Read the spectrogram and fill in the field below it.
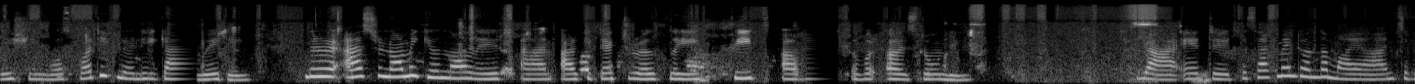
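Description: From the start to 3.26 s, speech suppressed in double talk is likely at work: the echo canceller, unable to tell the local talker from loudspeaker echo while both sides speak, turns the whole signal down. The speech sinks by about 15 dB, thins out and breaks into patches.

Within that stretch come three short concealed packet losses, at 1.45 to 1.49 s, 1.55 to 1.59 s and 1.59 to 1.63 s. Each time about 20 ms of audio missed the decoder, and the receiver patched the gap by extending the preceding sound before blending back. Each is heard as a quick smear or wobble, and the last two run together into one slightly longer blur.

A likely long network dropout follows from 1.71 to 1.99 s, when about 260 ms failed to arrive. The receiver stretches the last sound across the whole gap as a buzzy, fading continuation with no silent stretch, and the speech resumes with that portion gone.

Double-talk suppression likely returns from 3.42 to 7.38 s, now the deepest at about 20 dB, and again from 7.67 to 10.09 s at about 15 dB. 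Inside the second stretch, a second likely long dropout at 8.07 to 8.39 s loses about 300 ms: a fading synthetic tail gives way to about 80 ms of silence before sound resumes.

A final likely bout of double-talk suppression runs from 11.75 s to the end, pulling the speech down by about 15 dB.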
